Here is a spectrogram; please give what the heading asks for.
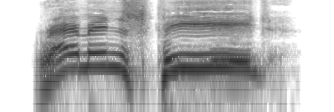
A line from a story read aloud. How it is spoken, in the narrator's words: Davis shouted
